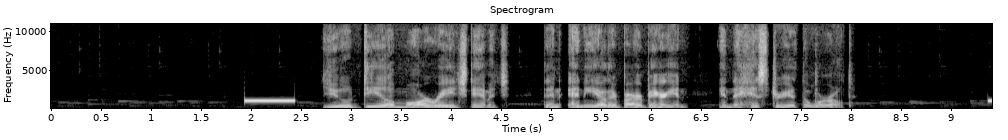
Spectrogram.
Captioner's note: beep; beep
